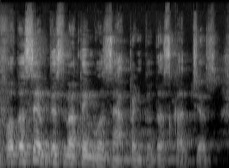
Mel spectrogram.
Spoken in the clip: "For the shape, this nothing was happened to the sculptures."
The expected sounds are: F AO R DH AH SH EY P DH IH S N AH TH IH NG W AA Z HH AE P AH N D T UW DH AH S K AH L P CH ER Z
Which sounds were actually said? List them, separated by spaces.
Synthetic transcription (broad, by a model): F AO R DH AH S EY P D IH S N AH T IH NG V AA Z HH AE P AH N D T UW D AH S K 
